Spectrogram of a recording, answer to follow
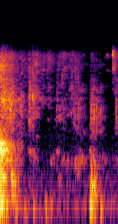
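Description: A man's voice trailing off at the start, then quiet room tone picked up by the meeting-room microphones, with one short soft noise near the end.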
